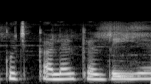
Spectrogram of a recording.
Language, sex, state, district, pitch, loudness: Hindi, female, Tripura, Dhalai, 240 Hz, -13 LUFS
